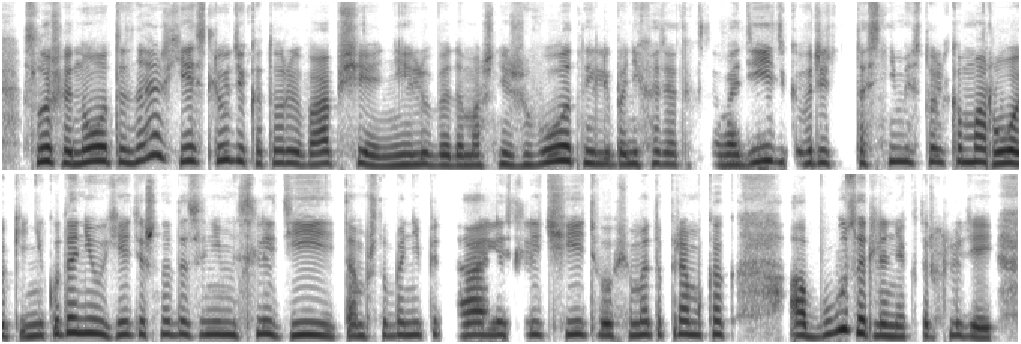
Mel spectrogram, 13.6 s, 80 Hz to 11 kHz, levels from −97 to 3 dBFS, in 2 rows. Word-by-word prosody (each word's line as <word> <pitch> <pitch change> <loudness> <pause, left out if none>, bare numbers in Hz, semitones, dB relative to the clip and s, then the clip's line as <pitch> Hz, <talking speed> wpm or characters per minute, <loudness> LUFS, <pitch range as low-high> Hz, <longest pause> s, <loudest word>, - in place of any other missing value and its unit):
Слушай, 250 -3 +3
ну 230 +4 +3
вот, 270 -2 +6
ты 245 -1 0
знаешь, 315 +8 0
есть 260 0 -2
люди, 275 -2 +1
которые 225 0 -2
вообще 210 -1 -1
не 190 +3 -1
любят 190 -2 -1
домашних 190 +2 -2
животные, 225 +5 +3
либо 210 -1 -2
не 215 - 0
хотят 205 -2 -6
их - - -32
заводить, 210 +7 0
говорят 225 0 -3
что, 215 - -40
да, 230 - -2
с - - -12
ними 255 0 0
столько 250 +1 -3
мороки, 230 -3 +4
никуда 220 +6 +1
не 265 0 +4
уедешь, 235 +1 0
надо 245 0 -2
за 230 +2 -9
ними 235 -1 +1
следить, 225 -2 0
там, 210 -1 -2
чтоб 225 +2 -8
они 230 0 0
питались, 230 0 -2
лечить. 240 0 -3
В - - +2
общем, 220 +1 0
это 240 0 -3
прям 240 -1 0
как 245 -1 -3 0.3
обуза 240 - +4
для 215 -1 0
некоторых 200 +2 -4
людей. 195 -5 -1
225 Hz, 205 wpm, -22 LUFS, 210-245 Hz, 0.3 s, вот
